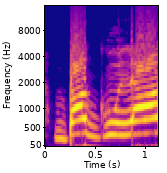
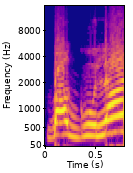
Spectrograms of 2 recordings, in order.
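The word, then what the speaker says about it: बगुला: ഓർമ്മയുണ്ടല്ലോ നമ്മൾ എടുത്തപ്പോൾ പറഞ്ഞതാണ് വെള്ള കൊക്കാണ് വെള്ളക്കൊക്കിന് നമ്മൾ ബഗുല എന്നാണ് ഉച്ചാരണങ്ങളും കൂടി മക്കൾ ശ്രദ്ധിക്കണം ബഗുല എന്നാണ് പറയുന്നത് അല്ലെ എന്താണ് ബഗുല എന്നാണ് കൊക്കിന് നമ്മൾ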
